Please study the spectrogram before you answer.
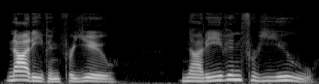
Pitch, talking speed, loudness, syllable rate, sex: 160 Hz, 130 wpm, -19 LUFS, 4.1 syllables/s, female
